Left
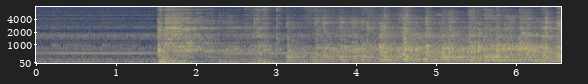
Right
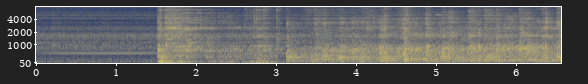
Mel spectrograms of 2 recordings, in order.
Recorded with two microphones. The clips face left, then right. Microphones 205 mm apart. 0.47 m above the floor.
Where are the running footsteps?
70° right (ahead or behind), 1.0 m; by 6.6 s centre (ahead or behind), 2 m.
